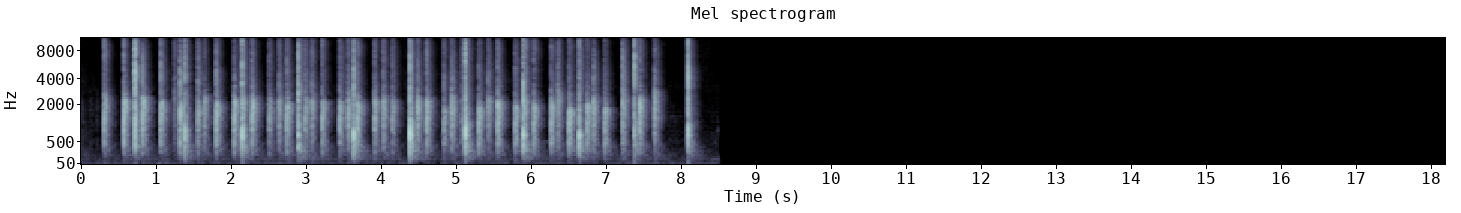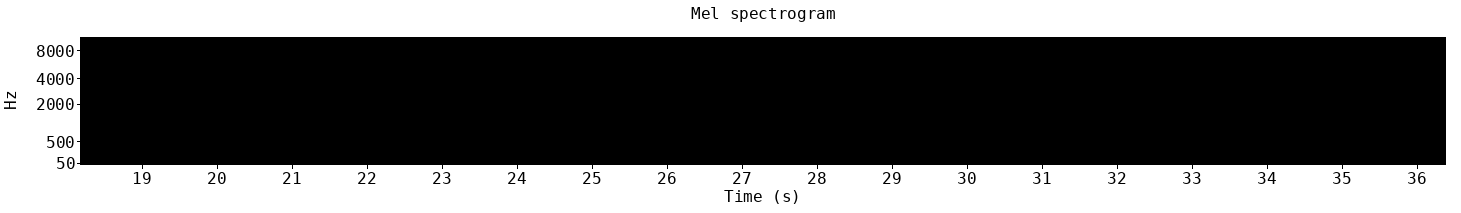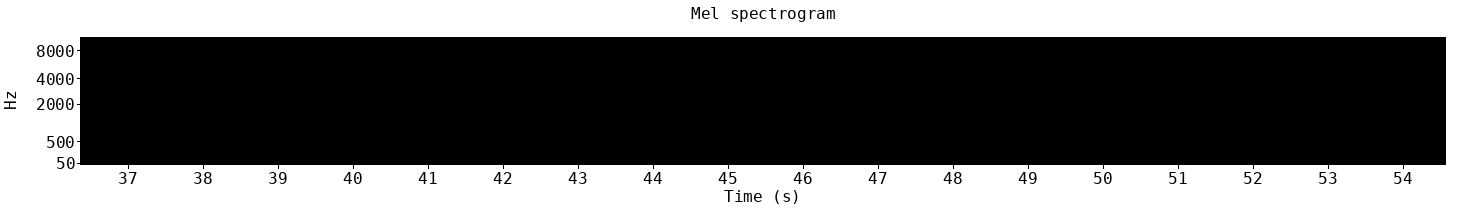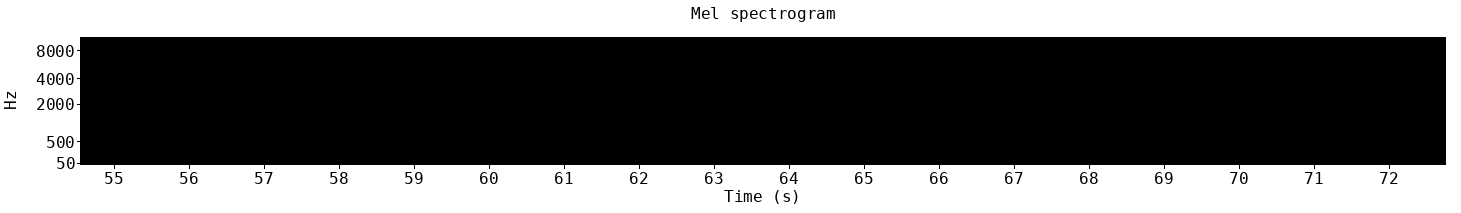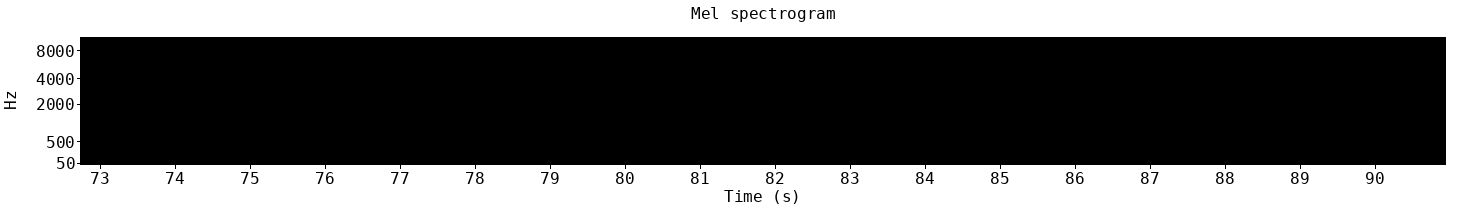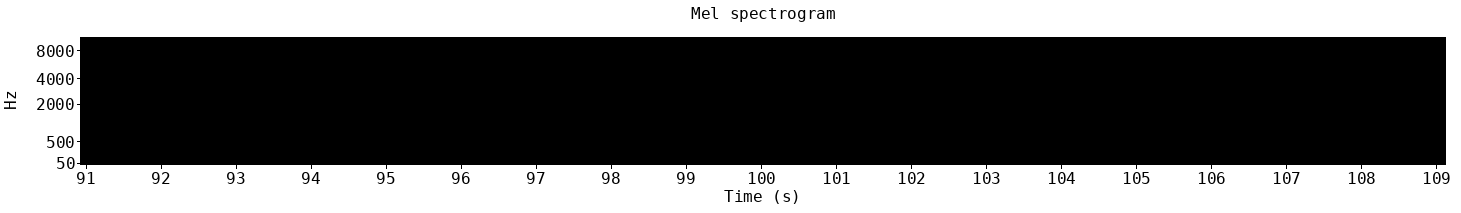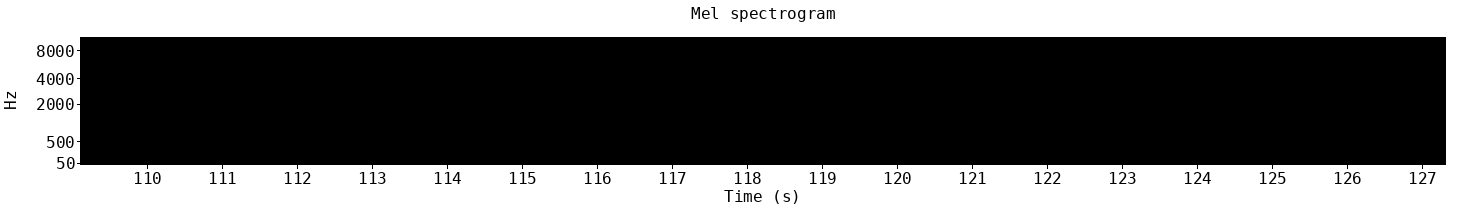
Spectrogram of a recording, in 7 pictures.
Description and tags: Aplausos (SA)
Un grupo de personas aplaudiento con diferentes velocidades en una habitación.
Aplausos, Audio-Technique, Clapping, Claps, Diseo, Dmi, Estudio, Interactivos, Medios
